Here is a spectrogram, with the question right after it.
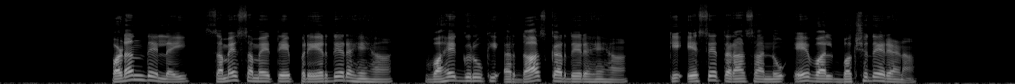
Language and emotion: Punjabi, neutral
